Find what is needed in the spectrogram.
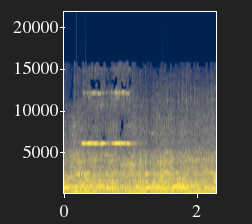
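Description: Busy street ambience: vehicle traffic and people talking. A thin high-pitched tone sounds for about the first second.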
